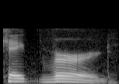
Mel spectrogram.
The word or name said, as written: Cape Verde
